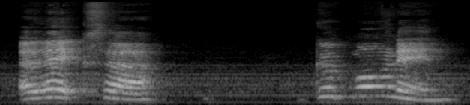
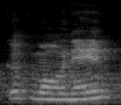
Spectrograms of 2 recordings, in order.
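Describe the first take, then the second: First: Raised, higher voice to a device; loud and clear. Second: Said in the usual way. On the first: Real, not acted. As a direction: call it out clearly across the room. Calling out to smart speaker.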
